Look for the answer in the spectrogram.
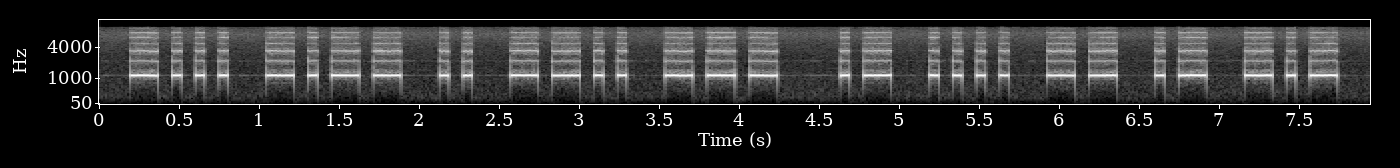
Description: Morse code, heard as a keyed tone, about 17 wpm, 1150 Hz. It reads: BYIZO AHMAK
